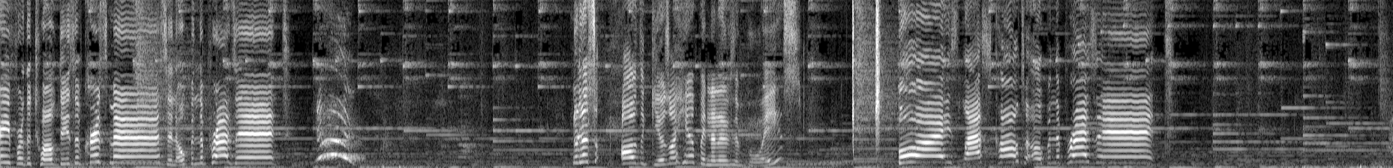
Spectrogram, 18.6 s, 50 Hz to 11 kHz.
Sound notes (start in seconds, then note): 4.2 girl yells; 5.5 upbeat chiming music; 11.3 mouth clicking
